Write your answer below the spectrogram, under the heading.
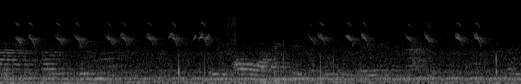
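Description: Ducklings peep steadily, with many thin, high, down-slurred cheeps overlapping several times a second over a low background hum and faint voices.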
